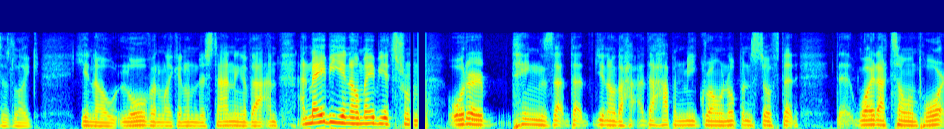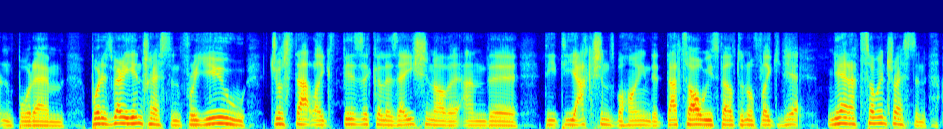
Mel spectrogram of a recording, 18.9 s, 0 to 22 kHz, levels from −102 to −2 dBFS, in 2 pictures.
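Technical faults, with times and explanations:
Throughout: overlap-add ripple, a metallic buzz with extra tones around each note, rippling near 200 Hz, about 6 dB deep, from windowed frames rejoined with overlaps not summing to constant gain.
4.10 to 4.32 s, 17.42 to 17.46 s: packet loss on an ADPCM call, hard-edged silent holes after "you know maybe it's" and "felt enough like yeah", with speech returning briefly slightly distorted as the adaptive predictor resynchronises. The first hole is about 120 ms scattered over 160 ms, which fits several lost packets. The second is a single 20 ms gap.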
